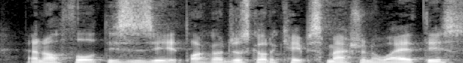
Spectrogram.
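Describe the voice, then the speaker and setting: Here a man speaks with an Australian accent. The recording is very clean, its background silent. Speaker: online entrepreneur / vlogger. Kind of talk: personal storytelling monologue to camera. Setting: home recording with microphone. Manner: casual, filler-heavy (um, uh).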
